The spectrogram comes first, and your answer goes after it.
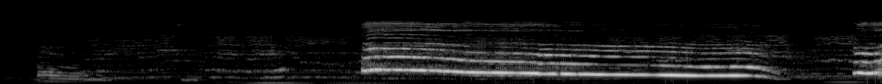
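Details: Borzoi hound in Llanrwst, North Wales, howling along with Pavarotti's Nessun Dorma. Faint operatic music is followed by a loud, sustained howl that slowly sinks in pitch for about four seconds, then drops off sharply before another howl begins.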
